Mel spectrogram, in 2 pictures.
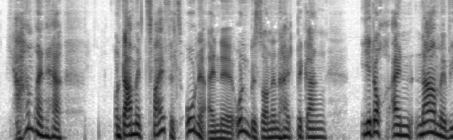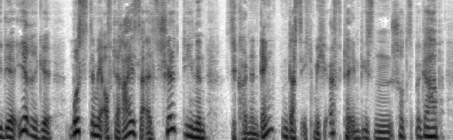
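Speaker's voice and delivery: put-on high, earnest young hero explaining himself; eager young D'Artagnan, confessing. Voices young D'Artagnan in dialogue. (eifriger junger D'Artagnan, höhere Stimme)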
